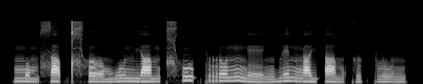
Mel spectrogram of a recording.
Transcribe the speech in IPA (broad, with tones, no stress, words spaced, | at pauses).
mo˩˦msa˨˩p̚t͡ɕʰɤː˩˦m wu˧nja˧m t͡ɕʰu˦˥ʔpro˦˥n ŋeː˩˦ŋ be˥˩nŋa˦˥jʔa˨˩m kɯ˨˩k̚ plu˧n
